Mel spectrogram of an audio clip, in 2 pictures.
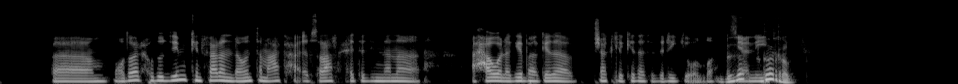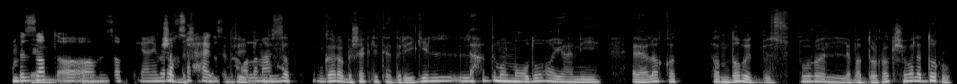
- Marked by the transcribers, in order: tapping; other background noise
- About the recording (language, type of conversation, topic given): Arabic, advice, إزاي أحط حدود مع صديق بيستنزف طاقتي وبيطلب مني خدمات من غير ما أكون موافق؟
